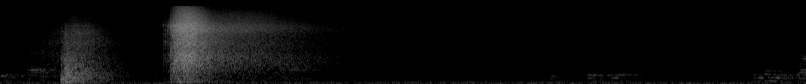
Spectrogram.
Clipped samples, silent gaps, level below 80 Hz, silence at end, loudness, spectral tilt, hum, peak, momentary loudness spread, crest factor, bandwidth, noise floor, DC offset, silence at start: under 0.1%; none; -68 dBFS; 4.9 s; -29 LUFS; 1 dB/octave; none; -12 dBFS; 27 LU; 28 dB; 16.5 kHz; -68 dBFS; under 0.1%; 0.5 s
